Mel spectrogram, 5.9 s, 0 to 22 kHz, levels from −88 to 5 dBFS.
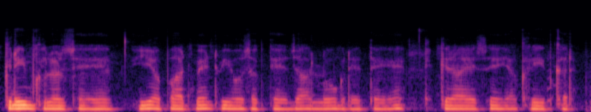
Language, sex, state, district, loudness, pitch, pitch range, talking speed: Hindi, male, Rajasthan, Jaipur, -21 LUFS, 115 Hz, 115-120 Hz, 195 wpm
